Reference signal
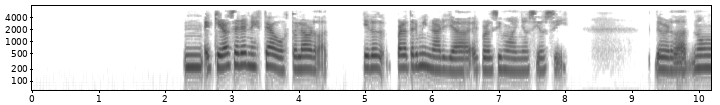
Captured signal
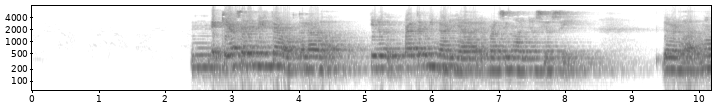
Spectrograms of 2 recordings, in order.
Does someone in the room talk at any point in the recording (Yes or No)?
No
